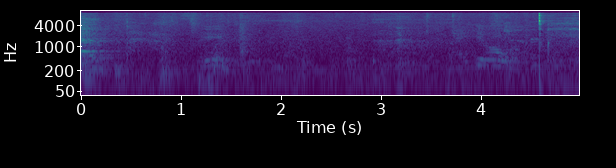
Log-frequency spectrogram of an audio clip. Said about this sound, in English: I like hearing them pages turning of that good King James Bible.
